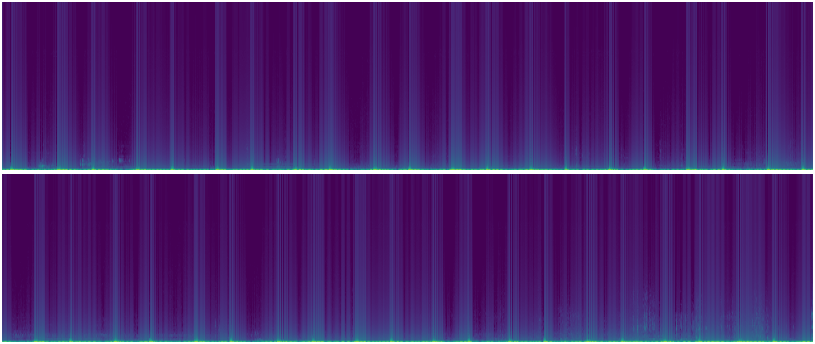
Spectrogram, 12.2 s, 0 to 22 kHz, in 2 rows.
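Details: ASMR heartbeat recording: steady, deep, regular thumping at about 100 beats a minute with a faint hum underneath; normal heartbeat.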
